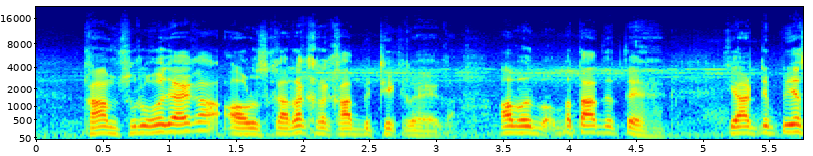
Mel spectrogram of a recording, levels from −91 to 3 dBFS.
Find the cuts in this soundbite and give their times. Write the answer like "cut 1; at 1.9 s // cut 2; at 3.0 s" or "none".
none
